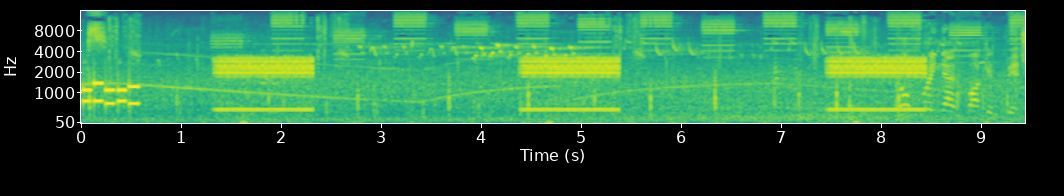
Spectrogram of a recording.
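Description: A telephone rings in the video game Grand Theft Auto 4. Three clear ring bursts are separated by pauses, over low background game sounds.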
